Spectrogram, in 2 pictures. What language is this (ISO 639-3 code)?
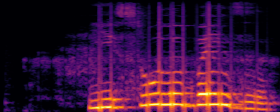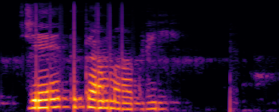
bkm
